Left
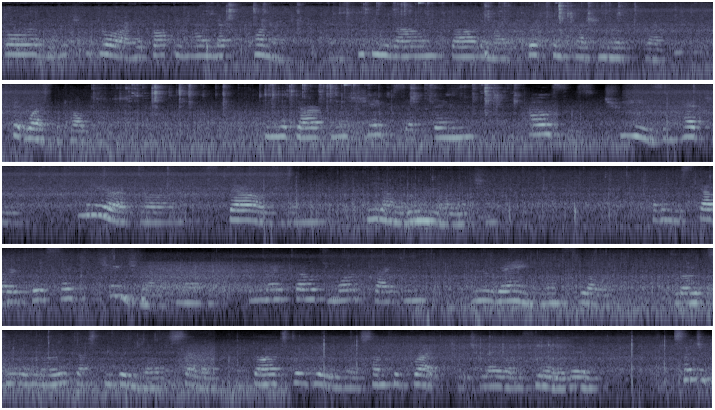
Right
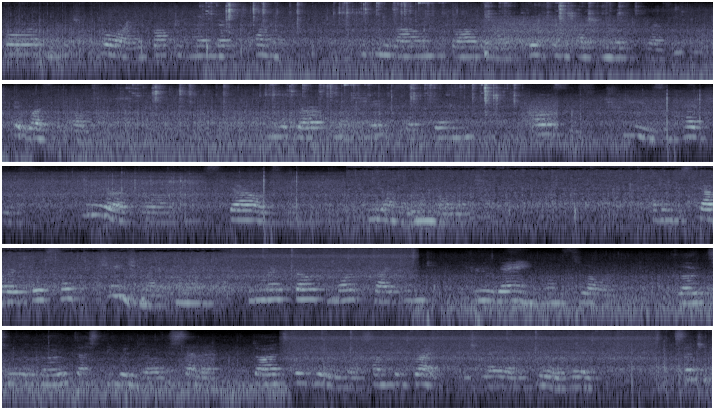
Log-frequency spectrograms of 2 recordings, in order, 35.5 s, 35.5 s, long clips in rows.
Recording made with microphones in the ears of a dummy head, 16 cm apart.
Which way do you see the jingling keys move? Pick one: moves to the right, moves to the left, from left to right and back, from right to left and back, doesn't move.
from right to left and back.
